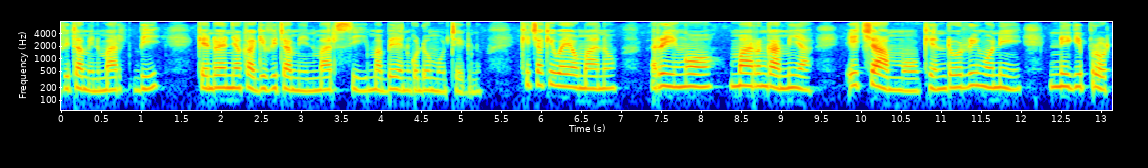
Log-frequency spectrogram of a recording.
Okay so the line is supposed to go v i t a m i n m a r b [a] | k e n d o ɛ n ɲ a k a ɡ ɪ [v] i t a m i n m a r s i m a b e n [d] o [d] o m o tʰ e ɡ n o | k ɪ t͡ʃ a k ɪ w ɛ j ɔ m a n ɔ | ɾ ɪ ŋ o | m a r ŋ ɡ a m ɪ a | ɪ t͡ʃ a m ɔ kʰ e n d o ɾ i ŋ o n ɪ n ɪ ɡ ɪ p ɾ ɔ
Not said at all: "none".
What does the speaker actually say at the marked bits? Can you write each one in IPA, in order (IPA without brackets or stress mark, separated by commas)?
i, v, ɡ, d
